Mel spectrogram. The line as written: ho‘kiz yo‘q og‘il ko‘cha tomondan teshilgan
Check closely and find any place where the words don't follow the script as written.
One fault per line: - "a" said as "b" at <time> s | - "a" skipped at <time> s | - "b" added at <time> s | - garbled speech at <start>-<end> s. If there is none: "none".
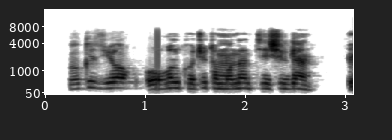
none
